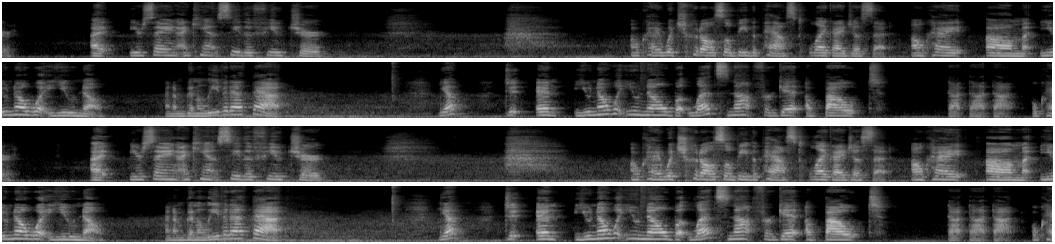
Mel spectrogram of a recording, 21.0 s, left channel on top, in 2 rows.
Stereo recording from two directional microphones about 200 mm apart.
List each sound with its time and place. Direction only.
0.9 s speech: 15° left (ahead or behind)
4.9 s gasp: 10° left (ahead or behind)
6.2 s a woman's voice: 15° left (ahead or behind)
15.5 s speech: 20° left (ahead or behind)
20.0 s speech: 15° left (ahead or behind)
